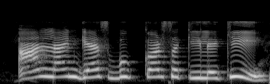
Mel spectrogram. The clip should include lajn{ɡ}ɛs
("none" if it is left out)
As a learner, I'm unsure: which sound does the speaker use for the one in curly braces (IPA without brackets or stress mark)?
ɡ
